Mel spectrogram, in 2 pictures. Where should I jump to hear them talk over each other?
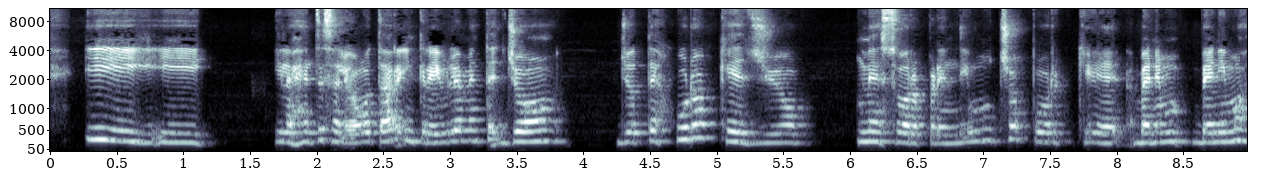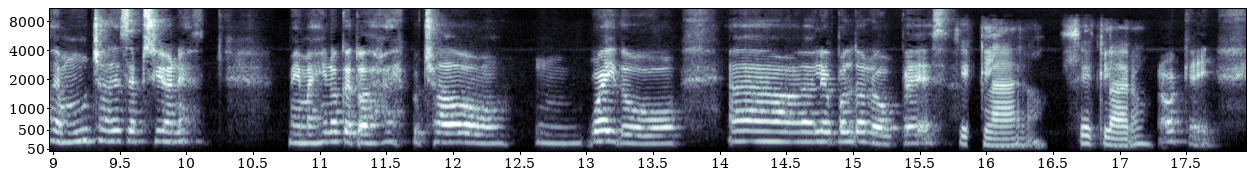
none

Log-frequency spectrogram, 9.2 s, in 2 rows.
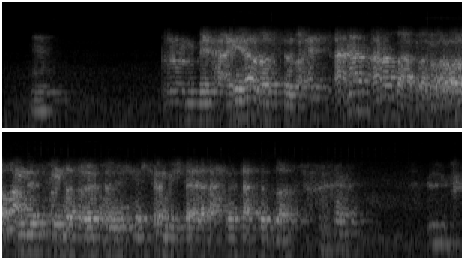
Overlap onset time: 4.1 s

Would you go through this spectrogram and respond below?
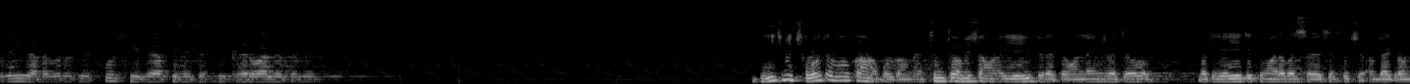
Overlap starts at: none

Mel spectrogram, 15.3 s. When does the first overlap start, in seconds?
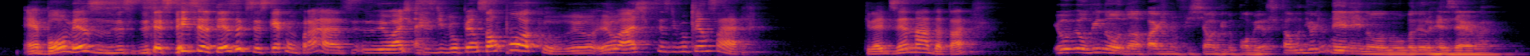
none

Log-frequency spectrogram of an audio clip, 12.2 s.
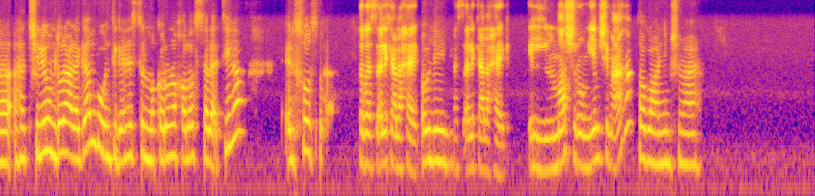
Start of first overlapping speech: none

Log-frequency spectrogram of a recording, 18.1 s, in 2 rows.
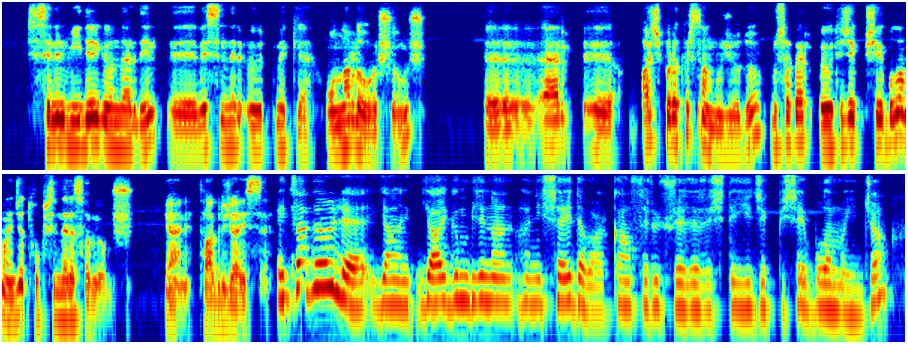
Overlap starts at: none

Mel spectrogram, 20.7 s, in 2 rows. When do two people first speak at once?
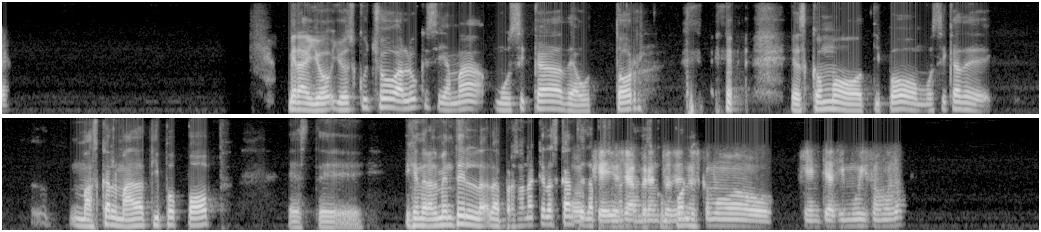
16.1 s

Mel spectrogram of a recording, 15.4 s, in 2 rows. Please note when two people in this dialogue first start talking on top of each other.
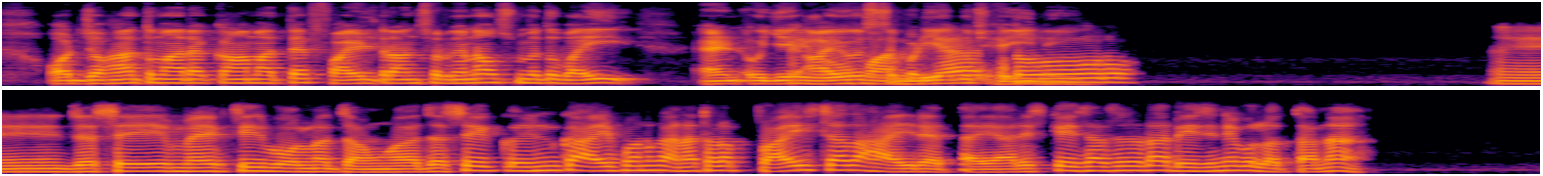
3.9 s

